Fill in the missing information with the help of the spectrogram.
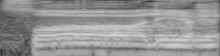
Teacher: ലിമൻ ആമന സ്വാലിഹ ഐന് ശരിയായി മൊഴിയുക വ്യക്തമായി മഹ്റജിൽ നിന്നും ഉച്ചരിക്കുക സ്വാലിഹ സ്വാദിനും അലിഫിനും തഫ്ഹീം കൊടുക്കുക തടിപ്പിച്ച് ഉച്ചരിക്കുക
